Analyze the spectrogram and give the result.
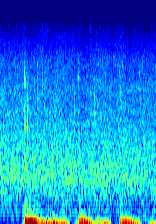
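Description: Steady rain hisses across the whole clip, with low rumbling swells of thunder pulsing underneath at regular intervals. No voices are heard.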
